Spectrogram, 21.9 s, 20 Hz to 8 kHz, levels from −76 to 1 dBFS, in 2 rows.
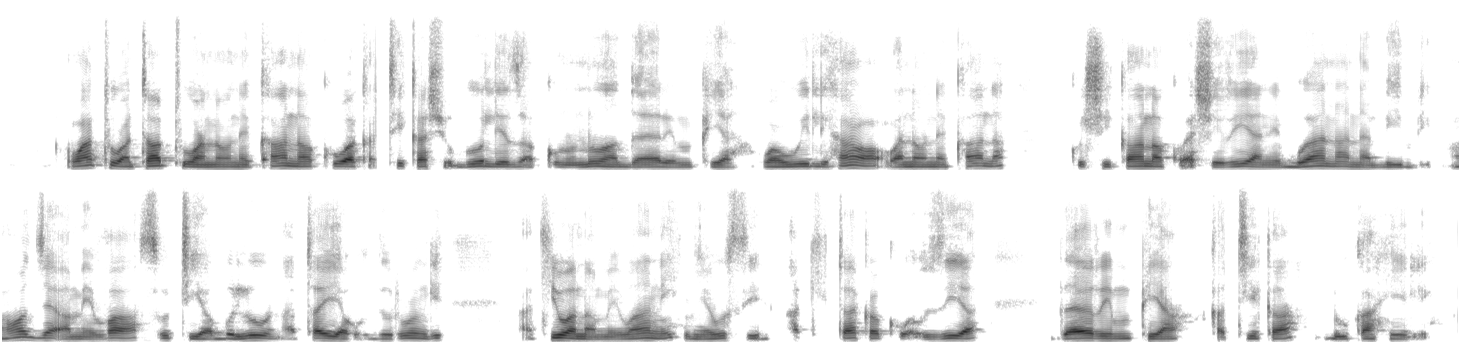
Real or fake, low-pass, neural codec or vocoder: fake; 7.2 kHz; codec, 16 kHz, 2 kbps, X-Codec, HuBERT features, trained on balanced general audio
